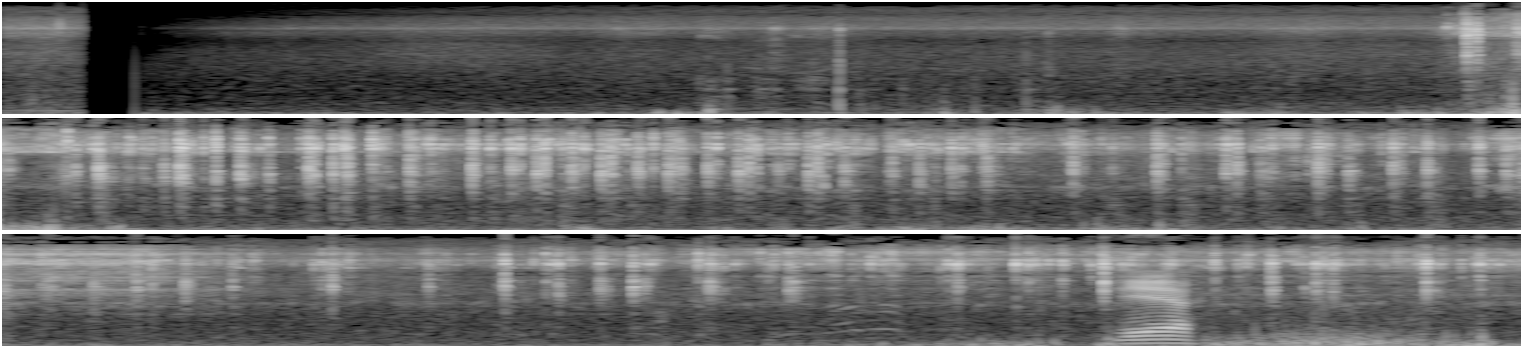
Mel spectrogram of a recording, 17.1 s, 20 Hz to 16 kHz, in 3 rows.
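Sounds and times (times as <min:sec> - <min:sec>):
fishing reel clicking: 0:05.4 - 0:17.0.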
